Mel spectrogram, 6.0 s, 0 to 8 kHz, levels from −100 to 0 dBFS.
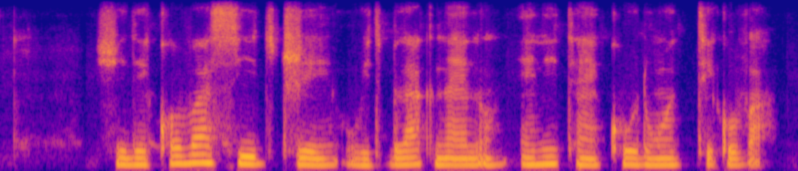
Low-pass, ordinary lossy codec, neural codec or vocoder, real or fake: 7.2 kHz; Opus, 16 kbps; none; real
